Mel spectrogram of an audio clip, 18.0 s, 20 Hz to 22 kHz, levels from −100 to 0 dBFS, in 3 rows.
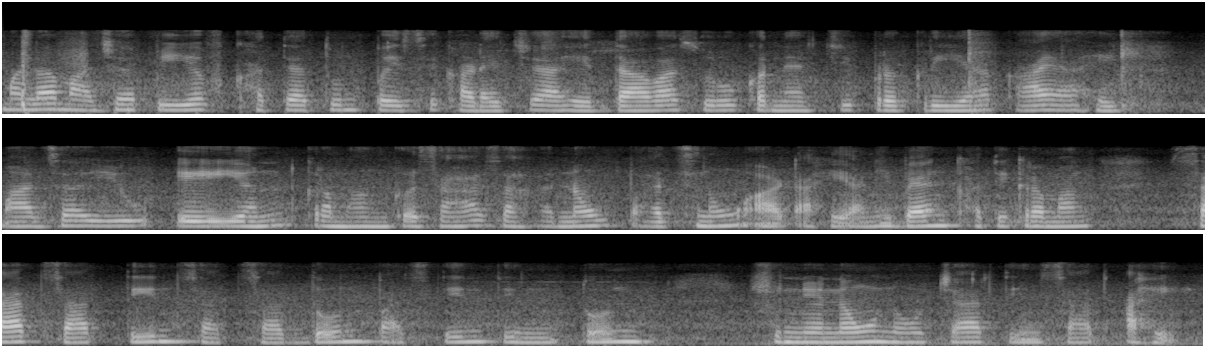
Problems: none marked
